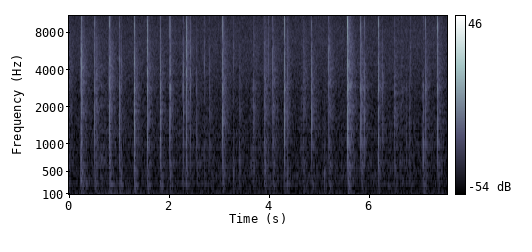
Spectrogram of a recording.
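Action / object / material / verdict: tap / plastic cream jar lid / plastic / none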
